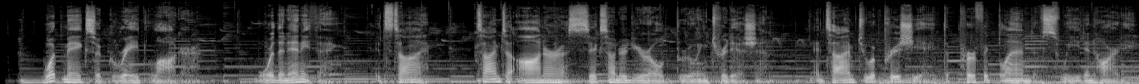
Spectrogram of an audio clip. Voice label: Commercial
